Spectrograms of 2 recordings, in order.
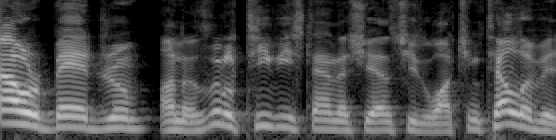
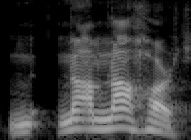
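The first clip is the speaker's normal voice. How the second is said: ordinary delivery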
